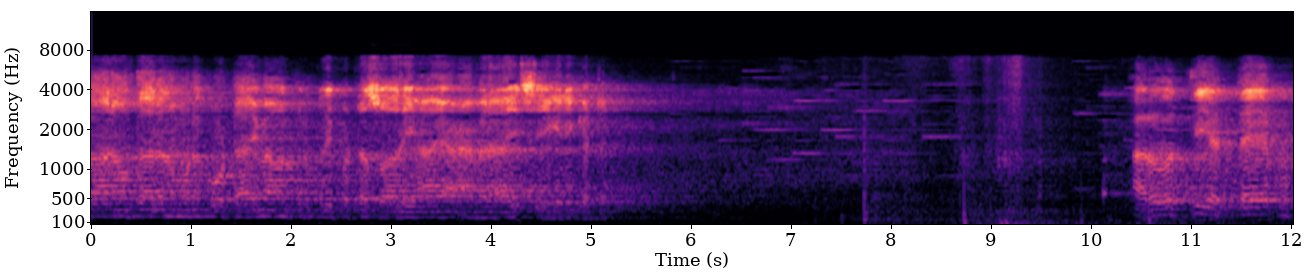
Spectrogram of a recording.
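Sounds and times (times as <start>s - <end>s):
faint chime-like tones: 4.2s - 12.0s.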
